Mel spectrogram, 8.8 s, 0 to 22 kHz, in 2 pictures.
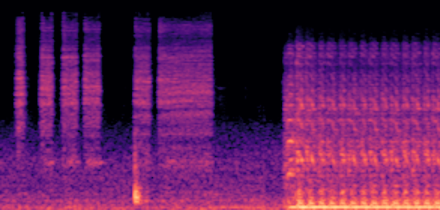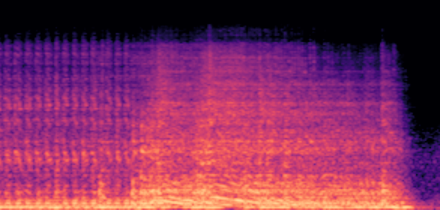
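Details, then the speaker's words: Two-stroke 787 engine personal watercraft that sat for a few years, cranked after a little oil was added: it clicks, fires and runs rough and uneven, pulsing as revs climb; compression is only 100 PSI front versus 150 rear. "sounds like a two- [Music] stroker uh I don't know if you guys hear that but we'll do a quick compression check on this oh only 100 PSI up front"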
